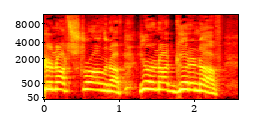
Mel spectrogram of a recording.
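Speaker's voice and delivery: mild yell, pitched high. Retelling how an angry coach yelled at new recruits, imitating Coach Oliver yelling. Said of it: "and so he's yelling at them".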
